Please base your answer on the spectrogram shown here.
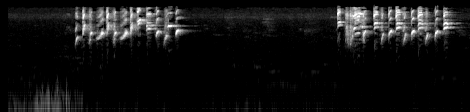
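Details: Caged European goldfinch singing two bursts of rapid, twittering high notes, each about a second long, separated by a pause; a brief low thump opens the recording.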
